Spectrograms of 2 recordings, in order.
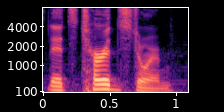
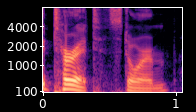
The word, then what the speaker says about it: Turdstorm: It's Turdstorm, like a poop storm. Turd, not turret. I can say turret storm.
